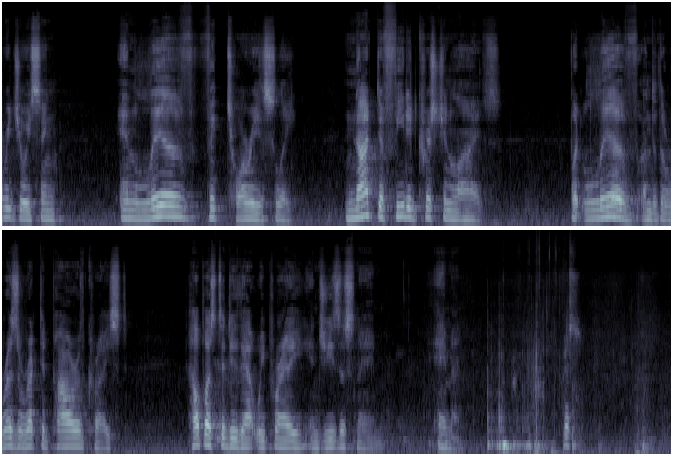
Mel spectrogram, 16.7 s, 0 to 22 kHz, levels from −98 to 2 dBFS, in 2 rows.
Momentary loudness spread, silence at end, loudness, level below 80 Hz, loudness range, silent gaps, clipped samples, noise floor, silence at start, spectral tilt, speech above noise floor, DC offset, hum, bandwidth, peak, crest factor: 19 LU; 0.15 s; -39 LUFS; -66 dBFS; 7 LU; none; under 0.1%; -66 dBFS; 0 s; -5 dB/octave; 28 dB; under 0.1%; none; over 20 kHz; -20 dBFS; 20 dB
